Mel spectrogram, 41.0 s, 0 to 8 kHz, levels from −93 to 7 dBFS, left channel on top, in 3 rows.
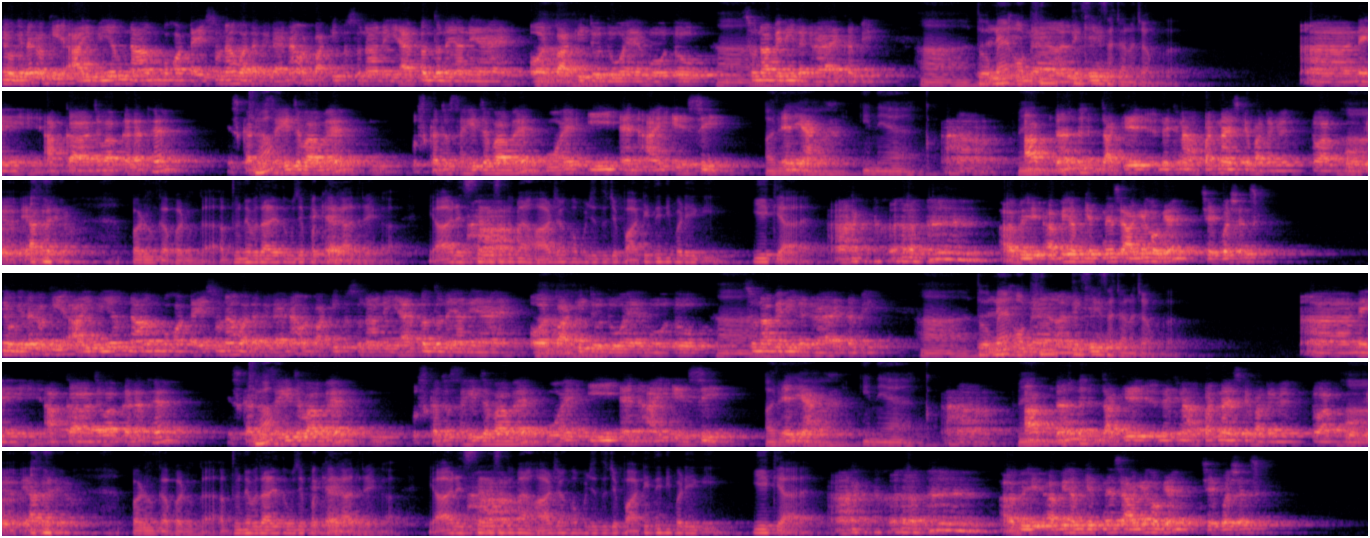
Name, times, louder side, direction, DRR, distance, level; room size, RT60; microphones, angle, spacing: voice 1, 0.0-7.0 7.4-8.7 9.8-11.1 13.0-15.4 15.9-17.5 17.8-20.8 21.4-22.0 23.0-23.5 23.9-28.0 30.5-30.8 32.0-32.4 35.6-39.9, left 1 dB, 35° left, 1 dB, 1.5 m, -25 dB
voice 2, 5.3-5.9 7.1-7.7 9.2-11.6 16.1-16.4 21.3-22.8 23.8-24.6 27.0-27.8 28.3-31.2 31.6-34.5 34.8-35.4, equal, ahead, 5 dB, 0.7 m, -32 dB
13.5 x 6.2 x 2.8 m, 1.1 s
head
